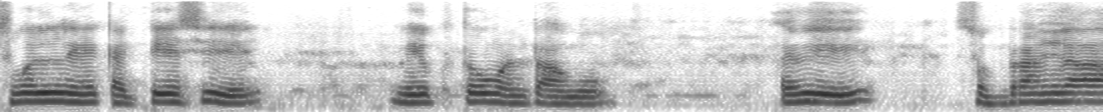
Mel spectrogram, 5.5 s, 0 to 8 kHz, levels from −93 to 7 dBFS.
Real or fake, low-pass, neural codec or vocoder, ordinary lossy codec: fake; none; codec, 16 kHz, 2 kbps, FreqCodec, smaller model; none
